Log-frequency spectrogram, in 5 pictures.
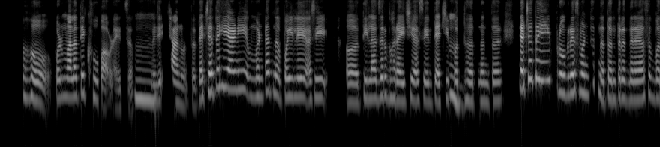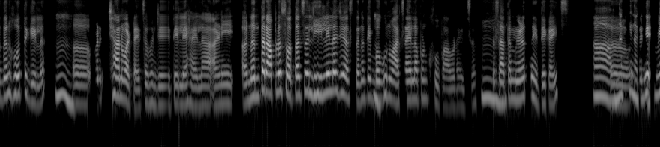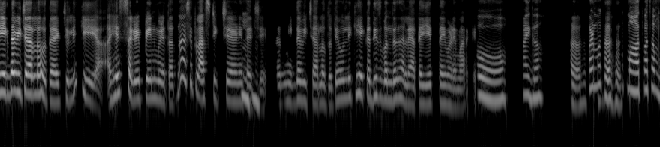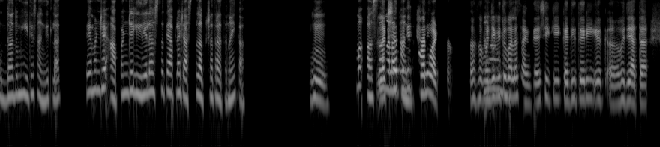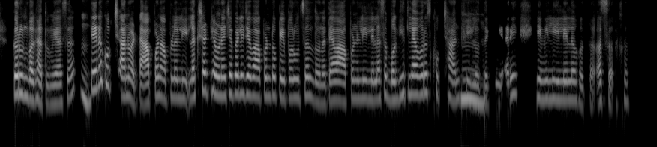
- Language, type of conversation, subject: Marathi, podcast, नोट्स ठेवण्याची तुमची सोपी पद्धत काय?
- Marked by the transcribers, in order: in English: "प्रोग्रेस"; anticipating: "मी एकदा विचारलं होतं ॲक्चुअली"; in English: "ॲक्चुअली"; in English: "मार्केटमध्ये"; joyful: "म्हणजे मी तुम्हाला सांगते अशी … बघा तुम्ही असं"; in English: "फील"; chuckle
